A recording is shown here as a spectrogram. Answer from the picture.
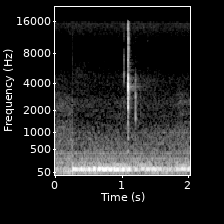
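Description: Faint low hum with a single light click about a second in.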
